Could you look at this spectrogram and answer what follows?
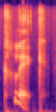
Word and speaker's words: clique: But in North America, it's often pronounced as a homophone of click, with the short I sound.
